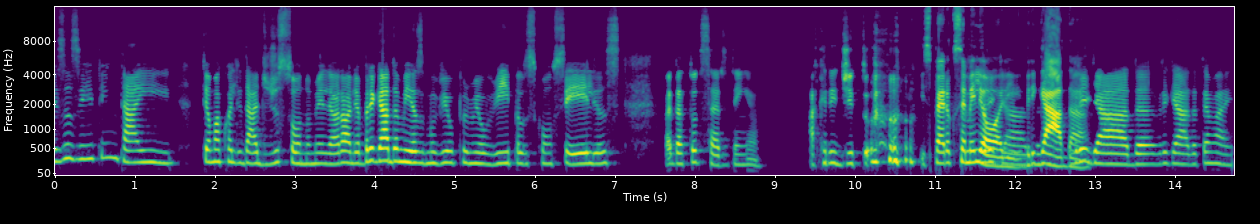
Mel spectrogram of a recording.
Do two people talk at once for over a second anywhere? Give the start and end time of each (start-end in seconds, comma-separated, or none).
11.6-13.0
